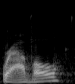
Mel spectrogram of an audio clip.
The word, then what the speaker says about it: Ravel: My name, by the way, is pronounced Ravel.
